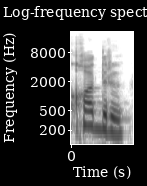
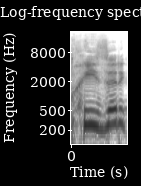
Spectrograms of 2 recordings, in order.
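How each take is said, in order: First: An a vowel, then no vowel before r. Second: An i vowel, then an a before r. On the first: "ख़ा के ऊपर ज़बर और दौद के ऊपर जिज़म" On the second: "ख़ा के नीचे ज़ेर और दौद के ऊपर ज़बर"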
